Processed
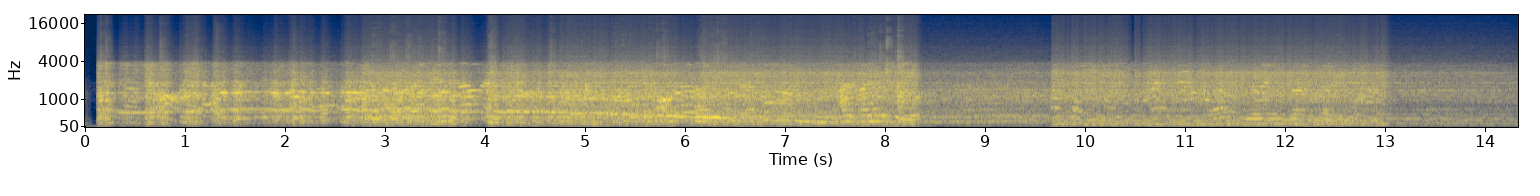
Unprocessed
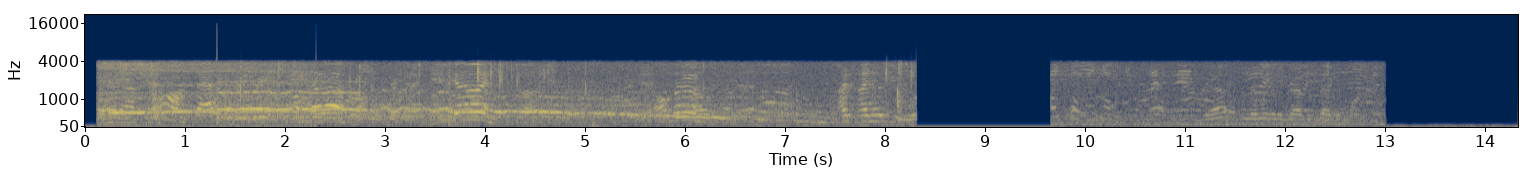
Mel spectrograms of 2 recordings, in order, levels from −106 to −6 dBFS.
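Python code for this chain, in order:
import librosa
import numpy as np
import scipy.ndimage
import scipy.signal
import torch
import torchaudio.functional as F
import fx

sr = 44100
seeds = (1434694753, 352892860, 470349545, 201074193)

y = fx.rattle_buzz(x, sr, strikes_db=-53.0, level_db=-28.0)
y = scipy.signal.sosfilt(scipy.signal.butter(2, 91.0, 'highpass', fs=sr, output='sos'), y)
y = fx.over_compress(y, sr, threshold_db=-33.0, ratio=-0.5)
y = fx.graphic_eq_10(y, sr, hz=(125, 250, 1000), db=(11, 10, 9))
y = fx.echo_diffused(y, sr, ms=1307, feedback_pct=49, wet_db=-13.5)
y = 10.0 ** (-17.0 / 20.0) * (np.abs((y / 10.0 ** (-17.0 / 20.0) + 3.0) % 4.0 - 2.0) - 1.0)
y = fx.band_shelf(y, sr, hz=1400.0, db=9.5, octaves=1.0)
y = fx.rev_gated(y, sr, seeds[0], gate_ms=80, shape='falling', drr_db=-6.0)
y = F.gain(torch.from_numpy(y), 4.0).numpy()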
